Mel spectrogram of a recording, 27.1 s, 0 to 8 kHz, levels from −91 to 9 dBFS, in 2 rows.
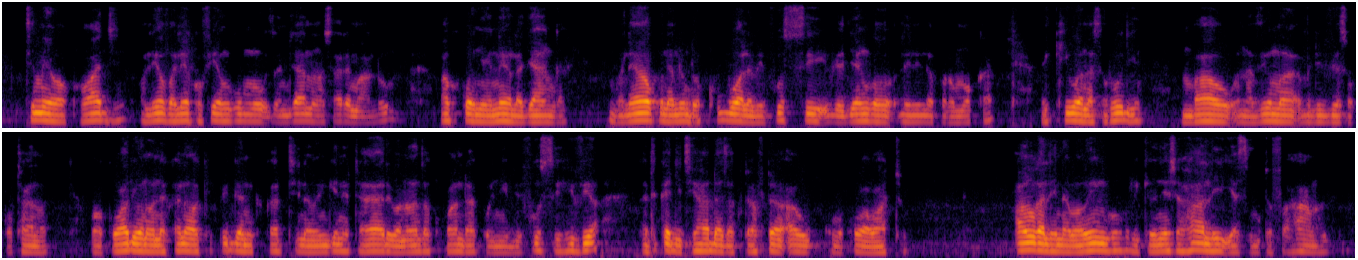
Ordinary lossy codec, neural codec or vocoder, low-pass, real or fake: Opus, 32 kbps; codec, 16 kHz, 4 kbps, X-Codec, WavLM features, trained on Multilingual LibriSpeech; 7.2 kHz; fake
